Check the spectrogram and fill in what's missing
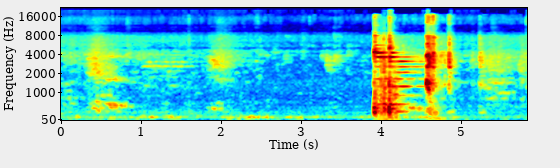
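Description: Shimla mirch qeema being served into a dish, with a cluster of loud metal utensil and dish clinks near the end after a quiet stretch with faint background noise.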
